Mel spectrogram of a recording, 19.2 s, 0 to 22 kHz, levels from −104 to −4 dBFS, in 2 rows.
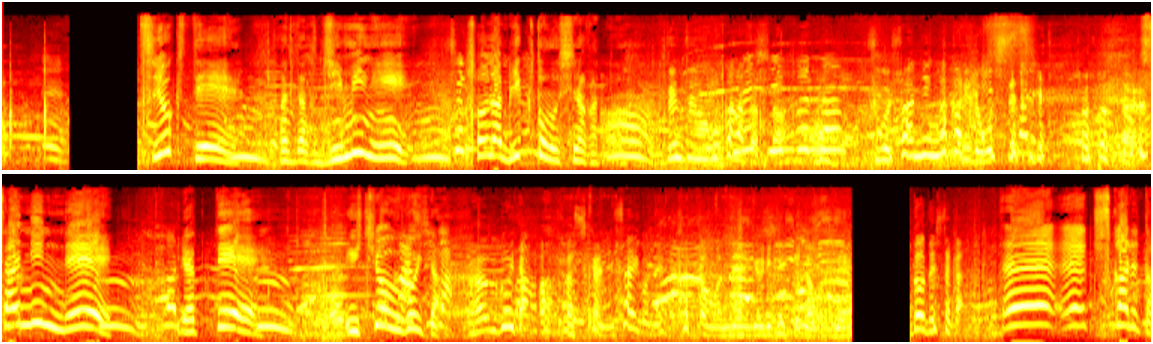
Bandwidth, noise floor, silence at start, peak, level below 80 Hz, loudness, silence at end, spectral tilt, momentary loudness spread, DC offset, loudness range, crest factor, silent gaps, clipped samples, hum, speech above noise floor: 15.5 kHz; under -90 dBFS; 0 s; -2 dBFS; -50 dBFS; -16 LUFS; 0 s; -3.5 dB/octave; 8 LU; under 0.1%; 2 LU; 14 dB; 0.55-1.12 s, 16.65-17.13 s; under 0.1%; none; over 74 dB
